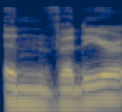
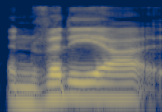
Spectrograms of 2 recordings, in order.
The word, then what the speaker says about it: NVIDIA: So the Magnificent Seven comprises chip maker NVIDIA, and you pronounce that NVIDIA. It's like it's got an invisible eye at the start. NVIDIA, you've got the tech behemoths, Microsoft, Apple, and Amazon.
